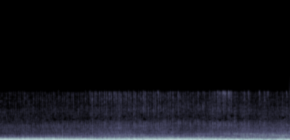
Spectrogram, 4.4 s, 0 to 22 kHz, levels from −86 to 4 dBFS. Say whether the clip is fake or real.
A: fake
